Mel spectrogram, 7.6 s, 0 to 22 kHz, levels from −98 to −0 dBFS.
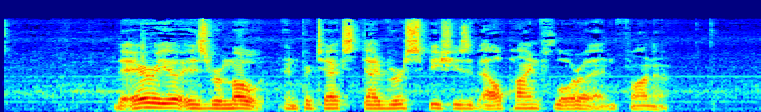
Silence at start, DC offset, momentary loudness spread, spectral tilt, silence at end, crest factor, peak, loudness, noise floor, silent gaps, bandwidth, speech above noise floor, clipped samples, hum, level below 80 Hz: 1.15 s; under 0.1%; 14 LU; -4.5 dB/octave; 0.95 s; 18 dB; 0 dBFS; -16 LUFS; -52 dBFS; none; 11.5 kHz; 36 dB; under 0.1%; none; -56 dBFS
